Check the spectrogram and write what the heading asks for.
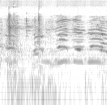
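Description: A child singing a wavering, drawn-out melody, with a low rumble underneath.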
